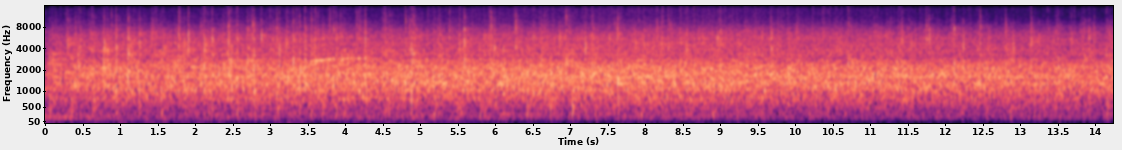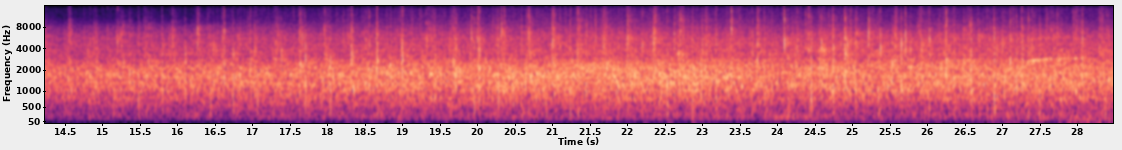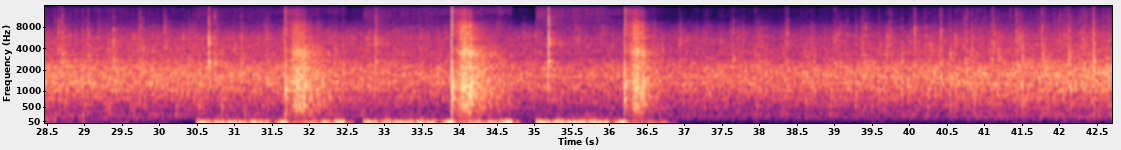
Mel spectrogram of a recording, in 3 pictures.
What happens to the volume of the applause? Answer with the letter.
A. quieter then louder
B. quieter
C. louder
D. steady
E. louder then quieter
D.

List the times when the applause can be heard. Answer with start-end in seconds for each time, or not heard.
0.0-42.6.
